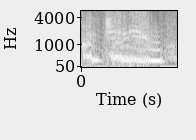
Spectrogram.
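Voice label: "continue", male; hl2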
